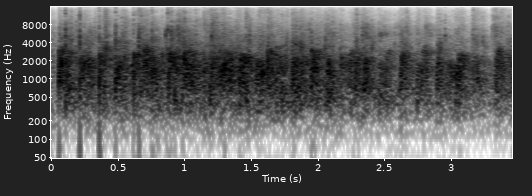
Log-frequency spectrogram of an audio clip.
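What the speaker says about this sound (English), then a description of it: "Clap it up. Clap it up." A crowd at a real estate listing-presentation seminar bursts into loud, dense applause, many hands clapping close and continuous for a few seconds with no talk over it.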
